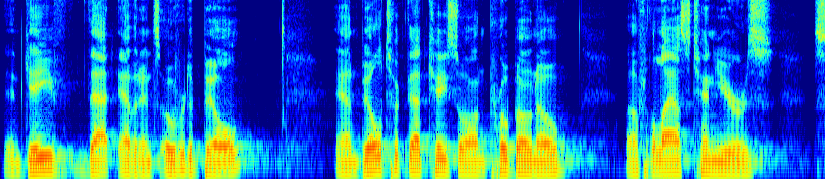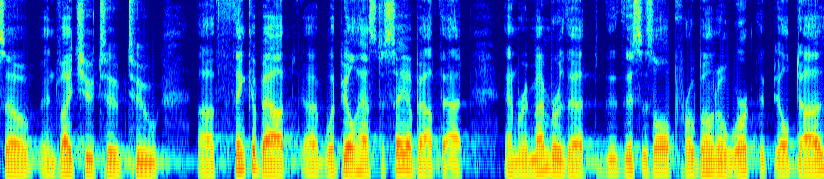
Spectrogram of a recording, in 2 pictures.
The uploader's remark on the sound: gave the keynote address at the 13th Annual 9/11 Film Festival at the Grand Lake Theatre in Oakland, California on September 11th, 2017.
